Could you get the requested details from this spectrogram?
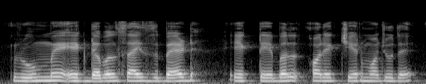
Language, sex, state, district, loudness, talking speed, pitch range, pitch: Hindi, male, Assam, Kamrup Metropolitan, -14 LUFS, 185 wpm, 155-165 Hz, 160 Hz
